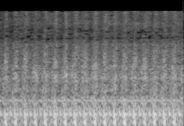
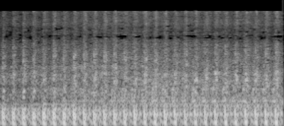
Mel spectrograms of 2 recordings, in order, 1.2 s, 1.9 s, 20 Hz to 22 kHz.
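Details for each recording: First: Onan 3.0 DJA diesel generator, rated 3 kW, heater load test at about 3 kW: fast, even thumping, pulling hard but holding speed; struggling, a little smoke, expected at full load. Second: Onan 3.0 DJA diesel generator, rated 3 kW, overloaded to 3400–3500 watts with heaters: heavy, labouring thump about four beats a second; smoke, frequency and voltage dropping, can't exceed 3500 W.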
